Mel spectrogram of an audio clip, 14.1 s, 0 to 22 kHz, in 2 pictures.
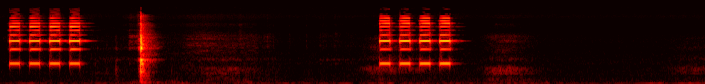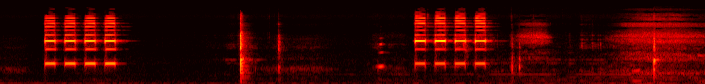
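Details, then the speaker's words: Itronics ITB200L dashcam: four quick high beeps repeating every few seconds. This is the memory card warning, given when the card needs formatting (hold the button 5 seconds, ideally daily) or no card is present. "그렇게 안 하게 되면 여기서 이제 뭐 이상한 소리가 납니다. 어떤 소리가 나나 한번 들어보세요, 여러분. 되게 듣기 싫은 소리가 나."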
